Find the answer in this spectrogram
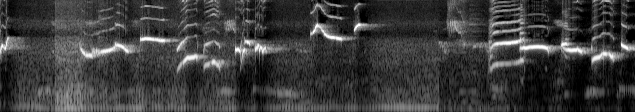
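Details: Kacer (oriental magpie-robin) in ngeplong fighting song to provoke others: fast varied whistles, squeaky rising sweeps and chattering notes in two bursts, with a low humming background between them.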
